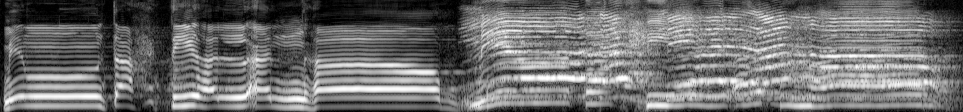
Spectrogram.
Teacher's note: ہا پر کھڑا زبر ایک الف کھینچ کر ادا کریں گے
